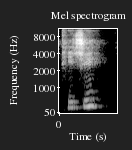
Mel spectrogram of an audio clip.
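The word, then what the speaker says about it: pici: But they call it peach peachy and it is spelled picci.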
